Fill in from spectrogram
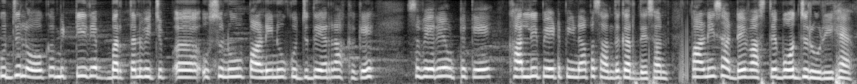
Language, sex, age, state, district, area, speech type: Punjabi, female, 18-30, Punjab, Jalandhar, urban, spontaneous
